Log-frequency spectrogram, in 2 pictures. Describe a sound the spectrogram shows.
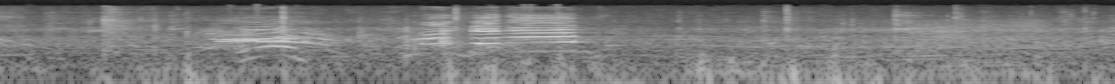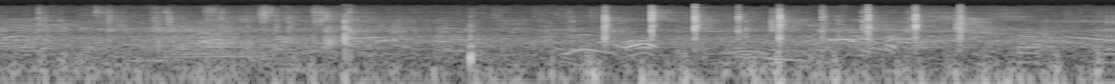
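Young players shout from across an open field.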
